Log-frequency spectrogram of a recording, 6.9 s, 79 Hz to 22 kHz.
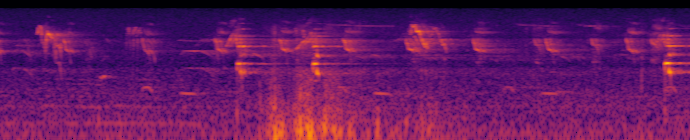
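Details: From a golden eagle nest camera in Estonia near a military training area, 13 May 2024: scattered high descending yelps over a stretch of low rumbling noise, with calls growing denser midway.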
